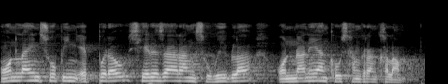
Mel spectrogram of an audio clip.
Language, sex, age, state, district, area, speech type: Bodo, male, 18-30, Assam, Kokrajhar, rural, read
